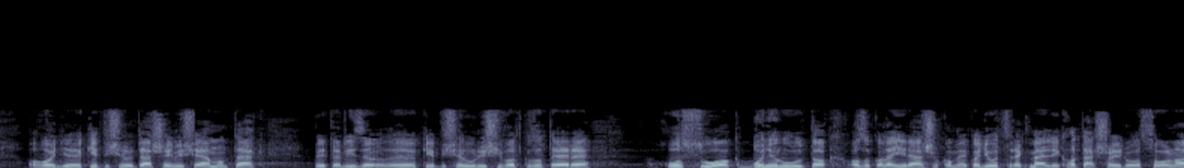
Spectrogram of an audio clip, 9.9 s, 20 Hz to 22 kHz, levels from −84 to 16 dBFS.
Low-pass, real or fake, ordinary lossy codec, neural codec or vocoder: none; fake; none; codec, 16 kHz, 8 kbps, FreqCodec, larger model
